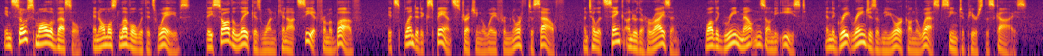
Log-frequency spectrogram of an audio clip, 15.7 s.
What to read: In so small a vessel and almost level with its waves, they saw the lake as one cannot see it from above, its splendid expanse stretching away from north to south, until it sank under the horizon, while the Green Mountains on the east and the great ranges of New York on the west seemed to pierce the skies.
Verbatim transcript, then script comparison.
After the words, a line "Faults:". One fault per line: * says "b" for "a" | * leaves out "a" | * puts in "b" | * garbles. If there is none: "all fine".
In so small a vessel and almost level with its waves, they saw the lake as one cannot see it from above, its splendid expanse stretching away from north to south, until it sank under the horizon, while the Green Mountains on the east and the great ranges of New York on the west seemed to pierce the skies.
Faults:
all fine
